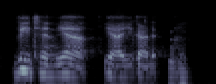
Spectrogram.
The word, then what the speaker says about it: Vieten: how do you say your last name v10 v10 yeah yeah you got it and you'll be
